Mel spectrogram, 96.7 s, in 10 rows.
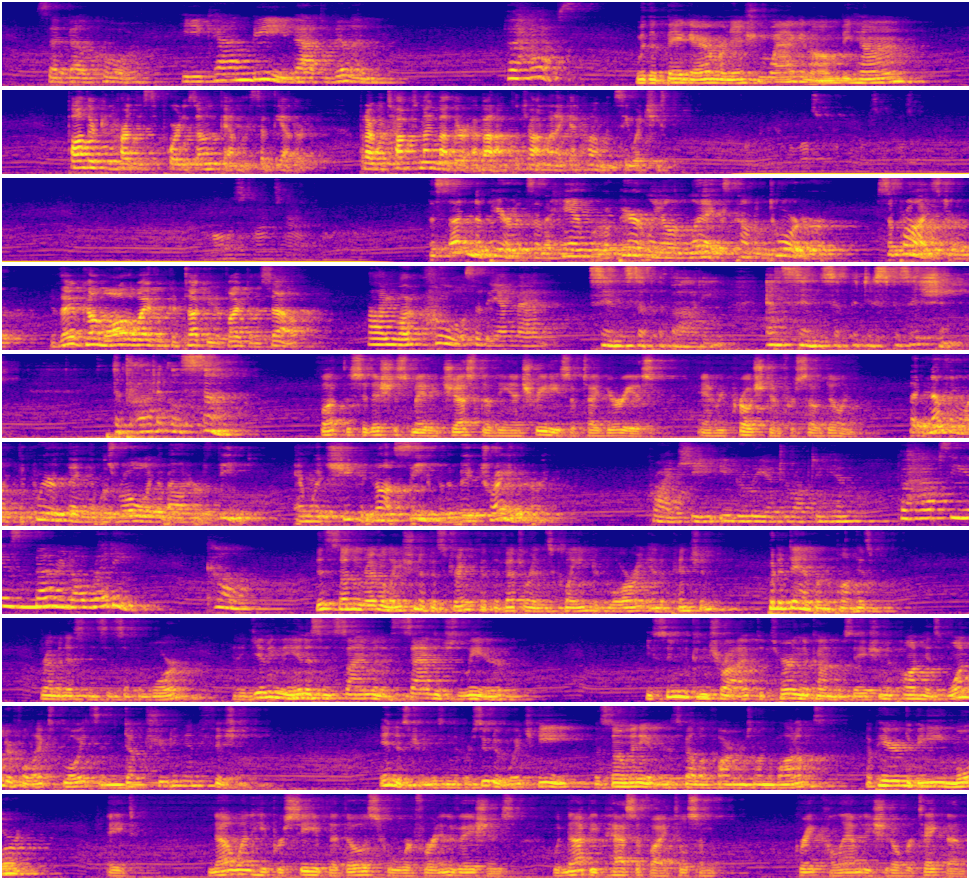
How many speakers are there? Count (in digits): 9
